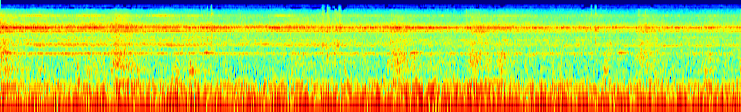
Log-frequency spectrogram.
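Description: A train running on the rails: a steady low rumble with thin, high squealing tones from the wheels.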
